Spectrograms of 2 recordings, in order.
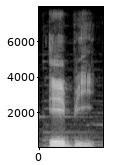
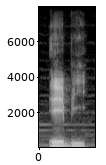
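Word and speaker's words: えび: Alors, l'intonation, c'est pas Ebi. C'est Ebi. Si vous dites Ebi, on va vous entendre serpent, qui s'écrit comme ça.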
